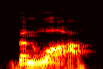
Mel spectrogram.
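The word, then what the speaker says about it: Benoît: says you know what his name was benoit that's how i would pronounce his name if i spoke really good french benoit says i can't deal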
